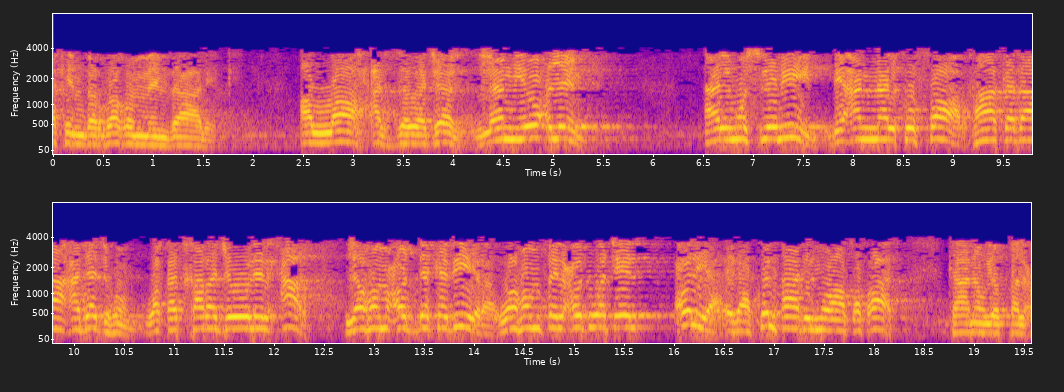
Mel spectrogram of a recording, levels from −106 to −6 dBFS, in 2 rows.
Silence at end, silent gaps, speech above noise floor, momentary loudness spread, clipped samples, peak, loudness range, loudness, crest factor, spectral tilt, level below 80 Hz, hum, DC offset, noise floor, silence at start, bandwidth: 0 s; none; 30 dB; 7 LU; under 0.1%; -4 dBFS; 2 LU; -16 LUFS; 14 dB; -10.5 dB/octave; -52 dBFS; none; under 0.1%; -46 dBFS; 0 s; 4.2 kHz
